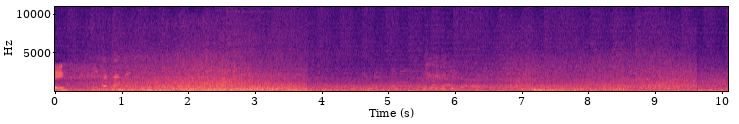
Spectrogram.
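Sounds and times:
ocean surf breaking on sand: 0.0 - 10.0.

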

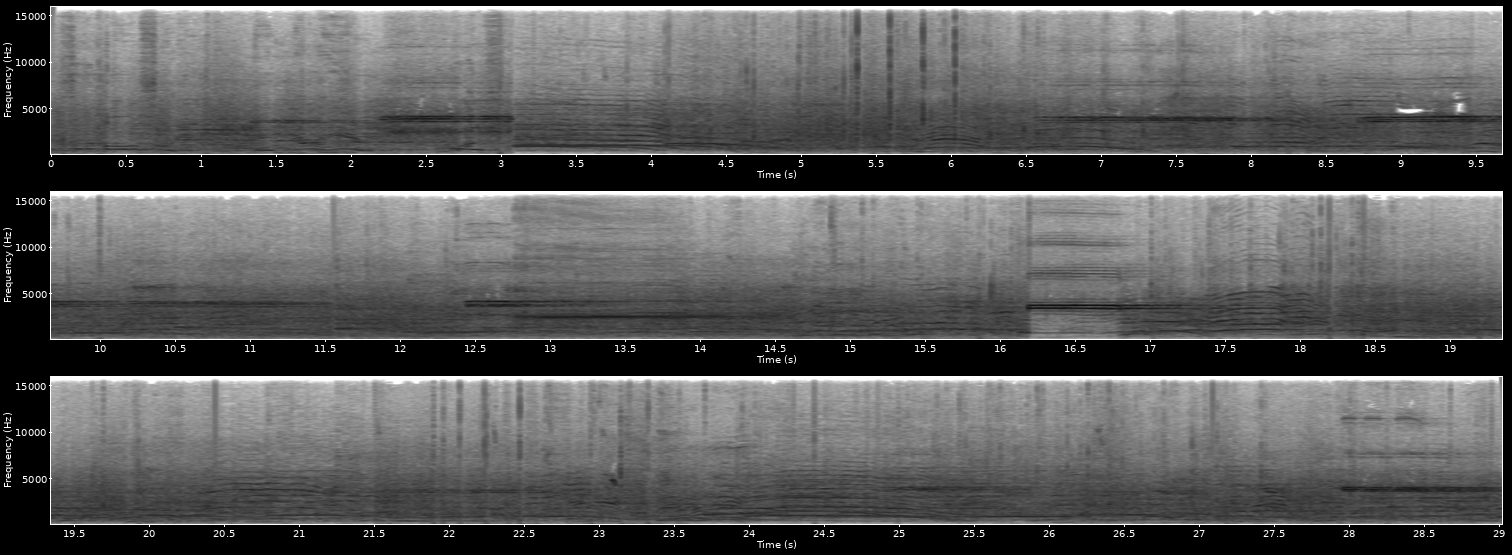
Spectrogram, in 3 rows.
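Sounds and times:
murmur of voices: 0.0 - 29.0
basketball bouncing: 7.4 - 10.3, 11.5 - 12.7, 13.4 - 25.0, 26.9 - 28.8
sneakers squeaking on court: 20.9 - 23.6.

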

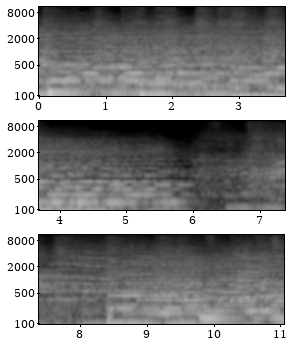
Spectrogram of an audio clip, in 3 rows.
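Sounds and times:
large choir singing: 0.0 - 5.0, 5.8 - 11.0
instrumental accompaniment: 0.0 - 11.0.

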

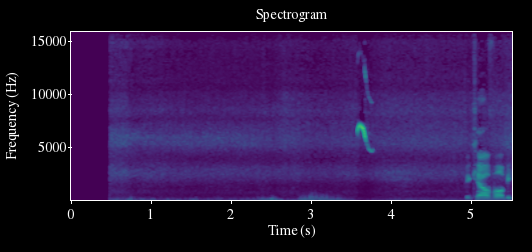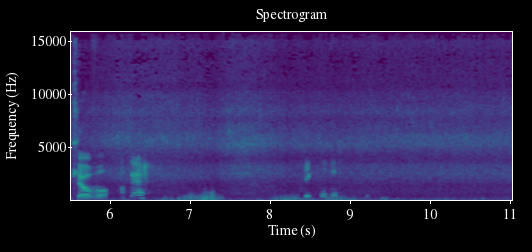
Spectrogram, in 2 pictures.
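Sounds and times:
wind rumble on microphone: 0.5 - 11.0
high bird chirp: 3.6 - 3.8.

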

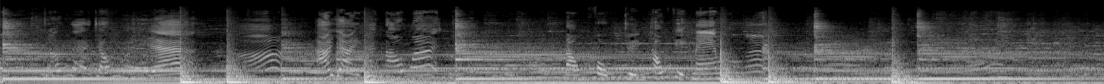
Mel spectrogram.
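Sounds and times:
drum and gong struck: 0.0 - 11.0
steady ringing tones: 0.0 - 11.0.

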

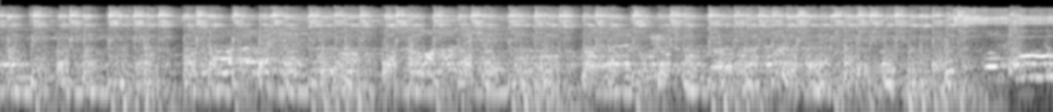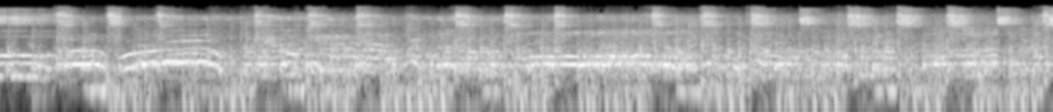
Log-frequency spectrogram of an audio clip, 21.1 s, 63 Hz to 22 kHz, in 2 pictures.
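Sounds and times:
frame drums and jingles: 0.0 - 21.0
women singing into microphones: 0.0 - 21.0.

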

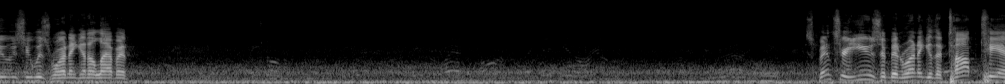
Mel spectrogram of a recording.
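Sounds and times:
race car engines rumbling: 0.0 - 10.0.

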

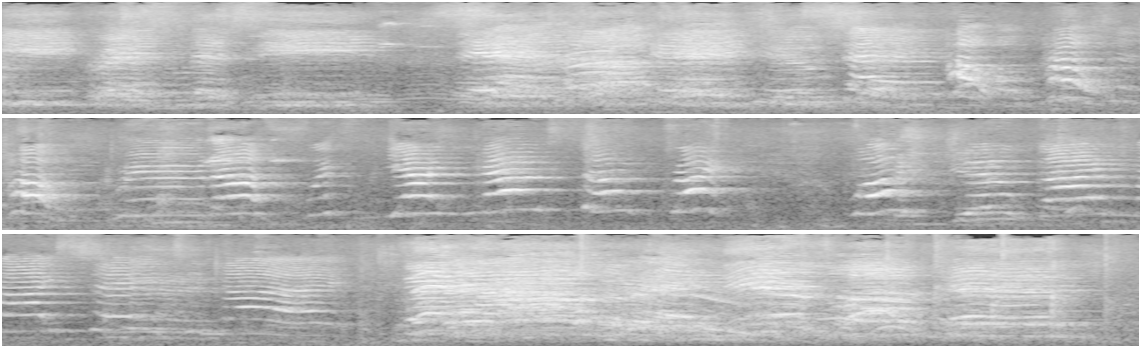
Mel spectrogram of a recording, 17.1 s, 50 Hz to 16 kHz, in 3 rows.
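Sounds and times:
young children chattering: 4.0 - 15.8.

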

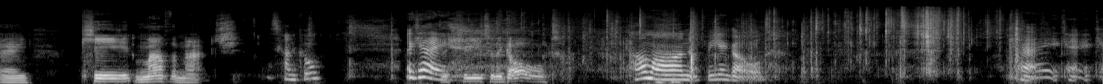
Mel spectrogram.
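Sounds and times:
foil packaging crinkling: 4.6 - 10.5.

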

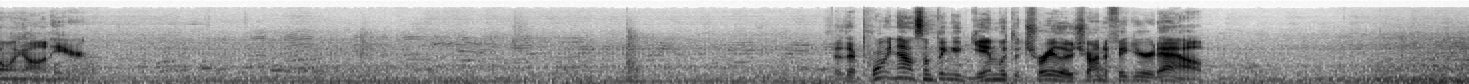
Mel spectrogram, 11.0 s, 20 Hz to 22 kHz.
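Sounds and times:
faint distant voices: 0.0 - 9.0
low engine hum: 0.0 - 11.0.

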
